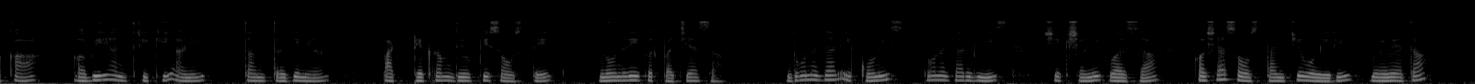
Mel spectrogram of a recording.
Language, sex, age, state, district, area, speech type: Goan Konkani, female, 45-60, Goa, Canacona, rural, read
